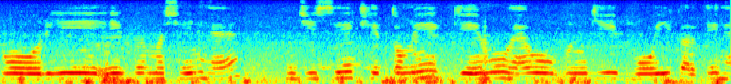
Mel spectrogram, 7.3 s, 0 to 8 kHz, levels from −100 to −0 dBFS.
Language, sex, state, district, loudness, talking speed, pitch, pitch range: Hindi, female, Haryana, Charkhi Dadri, -17 LUFS, 125 wpm, 200 Hz, 190-220 Hz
